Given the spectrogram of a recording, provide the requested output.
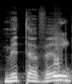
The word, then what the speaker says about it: métavers: Métavers pour contraction de méta-univers, pour ça qu'on ne prononce pas le S à la fin.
